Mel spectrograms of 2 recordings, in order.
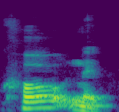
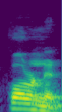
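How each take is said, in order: First: The r sound is left out. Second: The r sound is clearly pronounced. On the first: The speaker calls it right. "Just এখানে আর এর উচ্চারণটা হবে না" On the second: The speaker calls it wrong. "তারপর আমরা বলি কর্নেট"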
